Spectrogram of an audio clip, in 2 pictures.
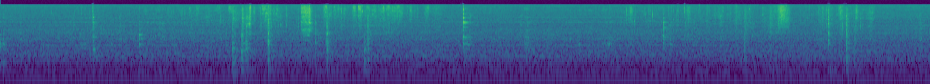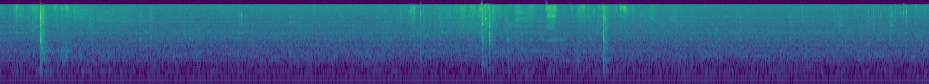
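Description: Scattered soft clicks and wet squelches from a gloved hand working wet wool roving in a pot of hot dye water, coming in a few short clusters over a steady low hum.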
